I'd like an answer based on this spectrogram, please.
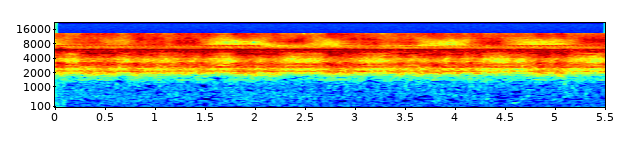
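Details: Dusk-to-dawn riverside recording of cicadas on the Licking River in Morning View. A continuous, even, high-pitched shimmering drone swells and fades slightly in slow pulses, with no other clear sounds.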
